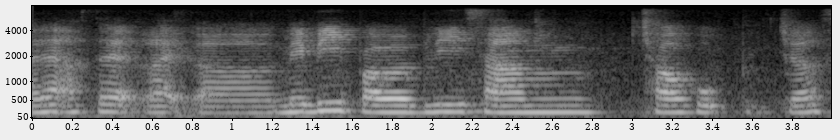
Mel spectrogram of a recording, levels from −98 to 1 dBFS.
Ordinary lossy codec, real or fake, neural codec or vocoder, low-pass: AAC, 48 kbps; real; none; 7.2 kHz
